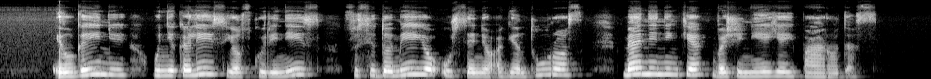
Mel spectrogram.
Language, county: Lithuanian, Vilnius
